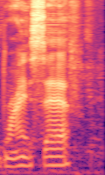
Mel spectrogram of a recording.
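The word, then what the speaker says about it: Brian Sapph: That's Brian Saf. Anybody having trouble pronouncing?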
